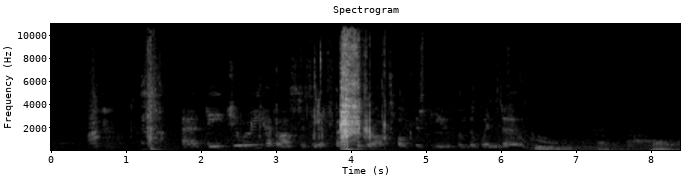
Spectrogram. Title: Dog sneezing in slow-motion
